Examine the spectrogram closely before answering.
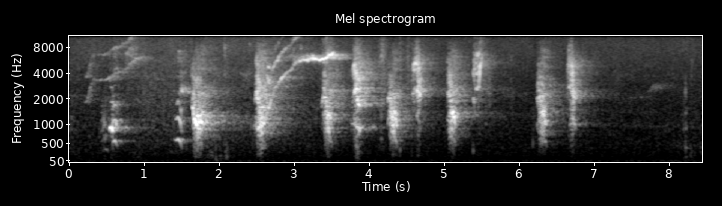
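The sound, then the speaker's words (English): Monkeys call: an adult male barks repeatedly in short, sharp bursts, about a dozen in an uneven series, while another monkey gives high rising squeals woven between them. No talking. “Somebody barking and someone else squealing.”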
